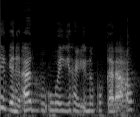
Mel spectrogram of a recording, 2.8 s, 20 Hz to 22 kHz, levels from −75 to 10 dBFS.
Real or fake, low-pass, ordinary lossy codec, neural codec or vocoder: fake; none; none; codec, 44.1 kHz, 2.6 kbps, DAC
